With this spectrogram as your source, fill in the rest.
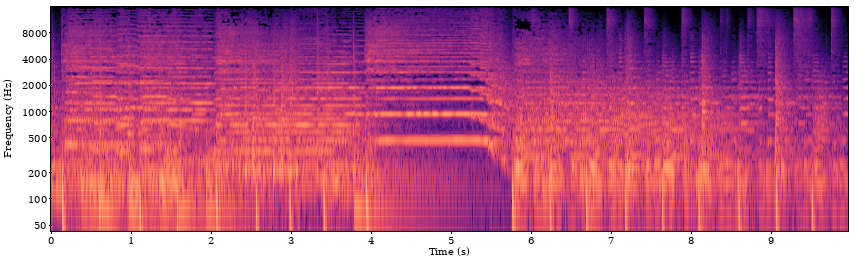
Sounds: Drum, Music

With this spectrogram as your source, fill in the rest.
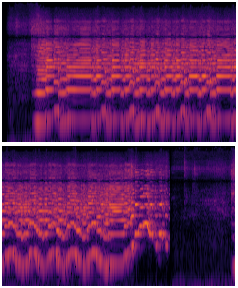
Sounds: playing clarinet

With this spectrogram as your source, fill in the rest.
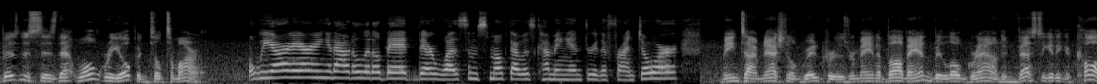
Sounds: Speech

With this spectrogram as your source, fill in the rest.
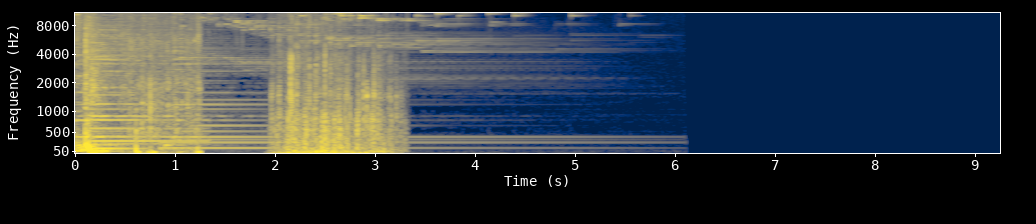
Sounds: Music

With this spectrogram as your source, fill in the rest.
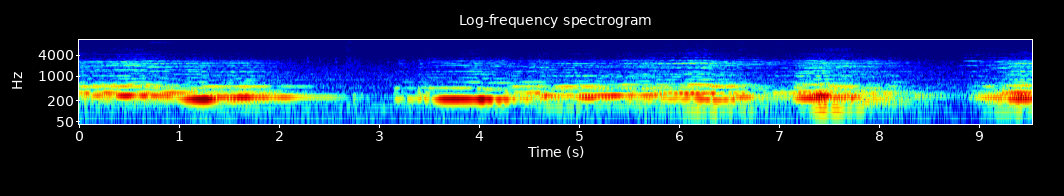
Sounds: Music

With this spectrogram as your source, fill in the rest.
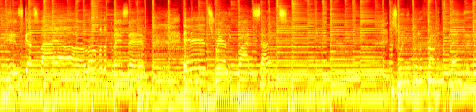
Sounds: Music

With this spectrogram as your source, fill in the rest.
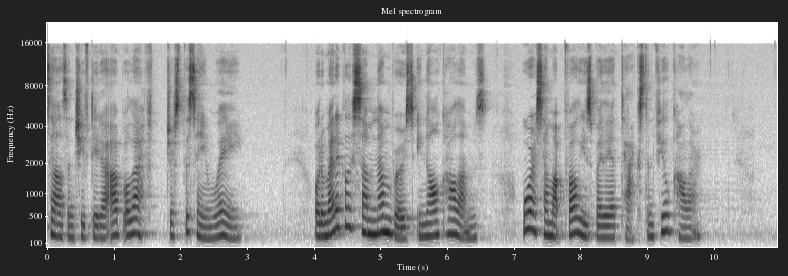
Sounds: Speech

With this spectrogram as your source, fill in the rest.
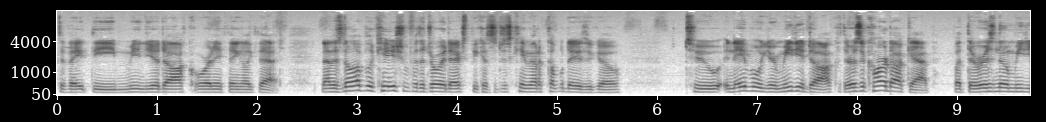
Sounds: Speech

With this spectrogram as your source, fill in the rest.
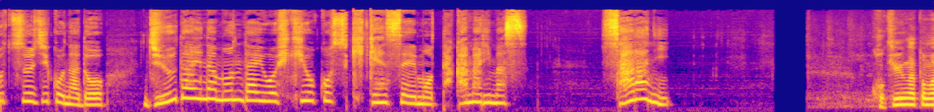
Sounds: Speech

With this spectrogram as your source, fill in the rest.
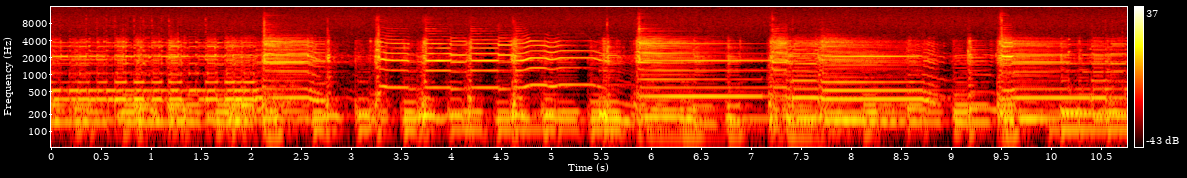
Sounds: Music, Guitar

